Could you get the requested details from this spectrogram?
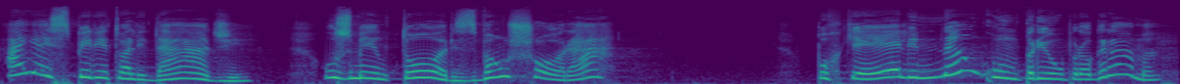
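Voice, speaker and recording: A woman's voice: sits high, very animated, slow pace, a little mellow, big-room sound. A woman with a Brazilian Portuguese accent teaching a spiritist study group, asking rhetorical questions and checking that the class follows.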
